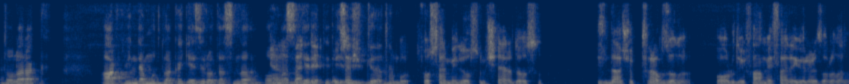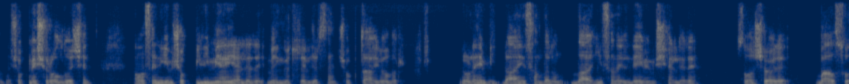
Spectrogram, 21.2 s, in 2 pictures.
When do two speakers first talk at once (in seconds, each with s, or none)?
3.4 s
